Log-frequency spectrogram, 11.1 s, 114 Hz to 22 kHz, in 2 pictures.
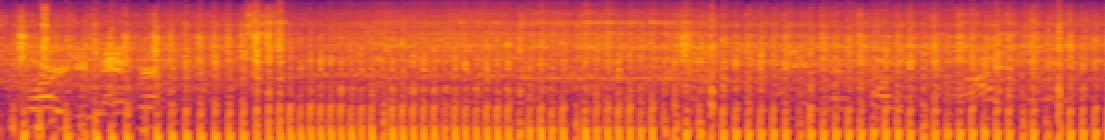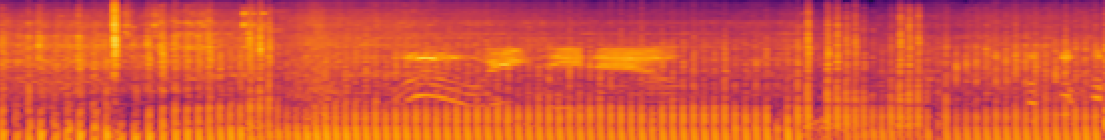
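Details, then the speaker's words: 19 hp Briggs & Stratton riding mower engine with a four-stroke 450 dirt bike carburetor, driven hard down the street, possibly in third at an estimated 45-50: loud fast even firing, no misses; runs strong, though it needs some jetting. "holy crap yeah it needs a little bit of jetting but that thing runs good holy smokes that's awesome"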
